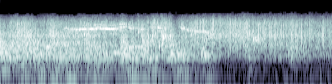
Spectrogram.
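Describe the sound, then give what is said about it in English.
Horses gallop and neigh while pulling a wagon through snow. Shrill whinnies rise over a continuous rumble of hooves, and the sound stays loud and dense throughout. “Now the horsemen are not more than a mile behind. Now the wagon is quite close. We can see the gray box swaying gravely. Now they are almost upon us.”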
